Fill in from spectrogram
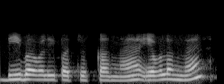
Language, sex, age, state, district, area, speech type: Tamil, female, 18-30, Tamil Nadu, Namakkal, rural, conversation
